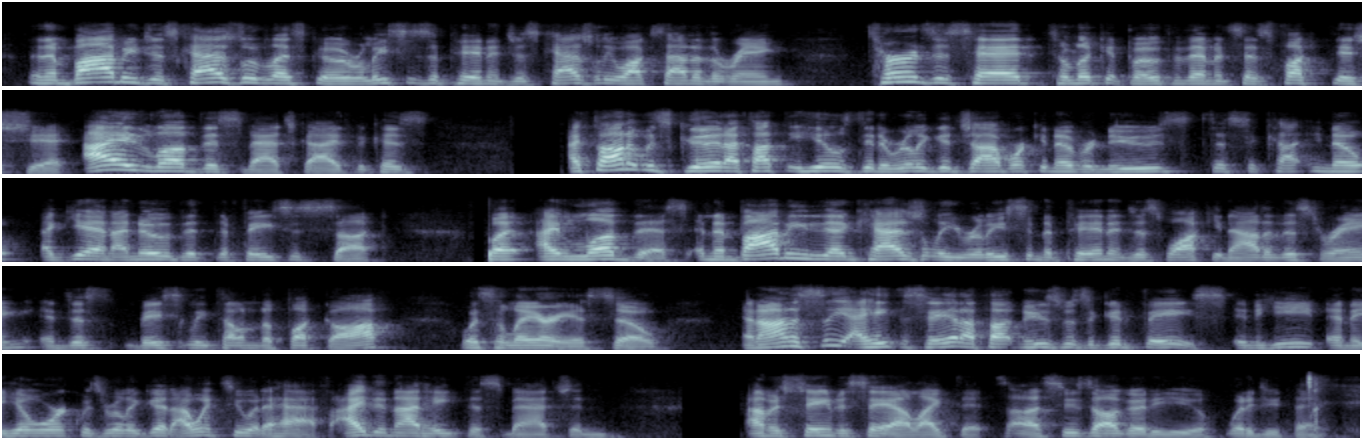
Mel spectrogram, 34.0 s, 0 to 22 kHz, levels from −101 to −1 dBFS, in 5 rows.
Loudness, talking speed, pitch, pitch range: -31 LUFS, 265 wpm, 140 Hz, 125-160 Hz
